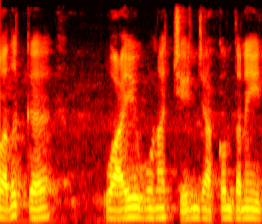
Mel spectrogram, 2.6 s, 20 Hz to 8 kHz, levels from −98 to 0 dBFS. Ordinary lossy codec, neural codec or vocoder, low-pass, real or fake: none; none; 7.2 kHz; real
